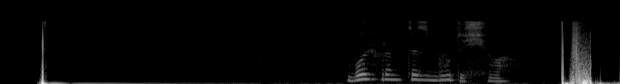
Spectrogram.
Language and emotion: Russian, neutral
